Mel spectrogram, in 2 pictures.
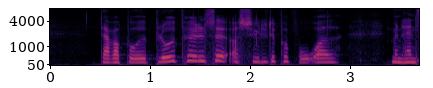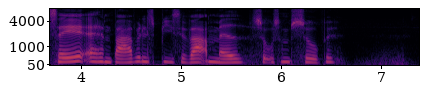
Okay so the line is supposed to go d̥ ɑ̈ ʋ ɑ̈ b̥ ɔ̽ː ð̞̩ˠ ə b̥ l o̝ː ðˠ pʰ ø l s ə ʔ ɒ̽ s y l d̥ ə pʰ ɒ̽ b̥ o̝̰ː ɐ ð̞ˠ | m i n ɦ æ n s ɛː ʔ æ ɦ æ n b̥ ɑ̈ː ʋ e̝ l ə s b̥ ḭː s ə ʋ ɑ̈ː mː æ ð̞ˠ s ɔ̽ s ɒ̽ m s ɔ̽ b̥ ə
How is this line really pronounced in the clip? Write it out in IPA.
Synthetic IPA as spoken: d̥ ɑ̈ ʋ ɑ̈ b̥ ɔ̽ː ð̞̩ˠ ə b̥ l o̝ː ðˠ pʰ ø l s ə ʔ ɒ̽ s y l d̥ ə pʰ ɒ̽ b̥ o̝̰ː ɐ ð̞ˠ | m e n ɦ æ n s ɛː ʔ æ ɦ æ n b̥ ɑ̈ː ʋ e̝ l ə s b̥ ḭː s ə ʋ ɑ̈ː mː æ ð̞ˠ s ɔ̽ s ɒ̽ m s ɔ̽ b̥ ə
